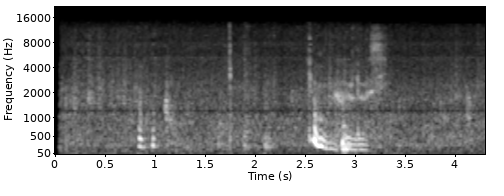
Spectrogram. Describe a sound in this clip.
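A puppy whines and yelps close by.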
